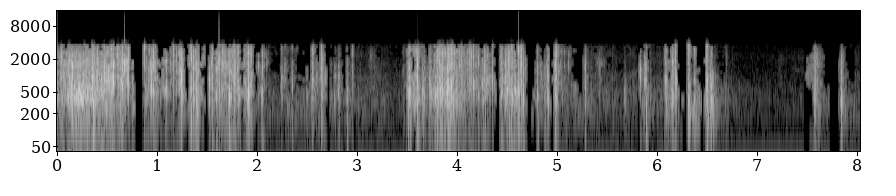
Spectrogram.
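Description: Heavy rain and wind, heard through a phone's narrow-band audio as choppy bursts of hiss with sudden dropouts, thinning to a few short blips after about six and a half seconds.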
